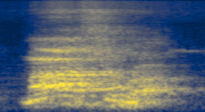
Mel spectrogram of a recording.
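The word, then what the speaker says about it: מעשר: It means 10th in Hebrew. It is pronounced Ma'asherah.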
